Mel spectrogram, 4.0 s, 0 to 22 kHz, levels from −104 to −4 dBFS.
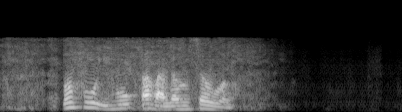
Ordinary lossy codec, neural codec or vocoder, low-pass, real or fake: MP3, 48 kbps; codec, 16 kHz, 4 kbps, FreqCodec, smaller model; 5.4 kHz; fake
